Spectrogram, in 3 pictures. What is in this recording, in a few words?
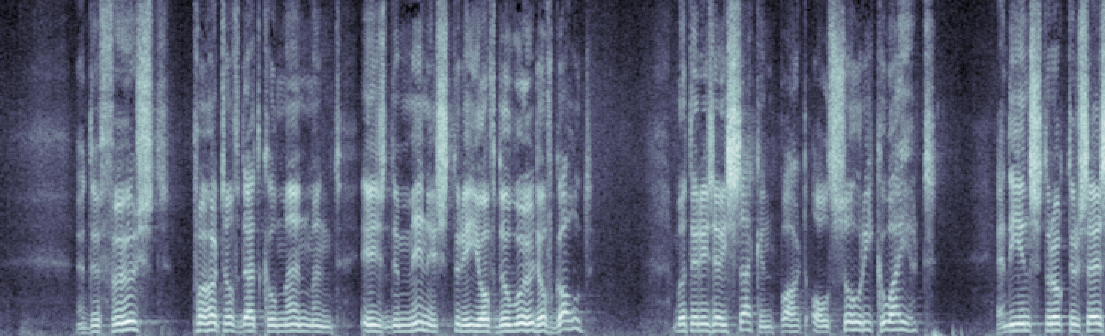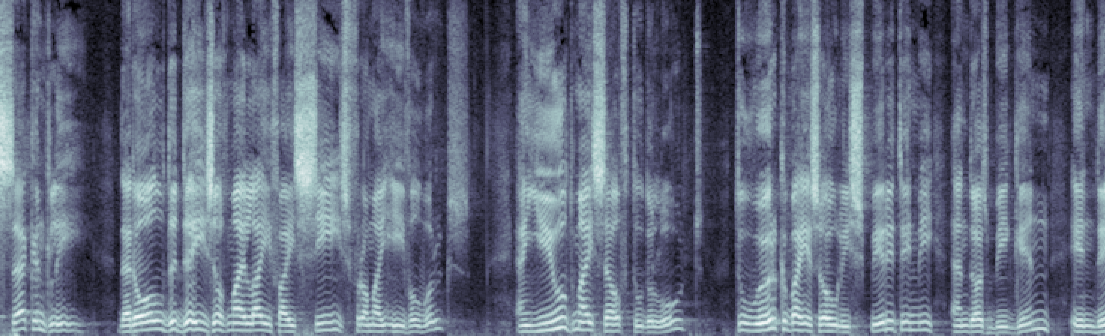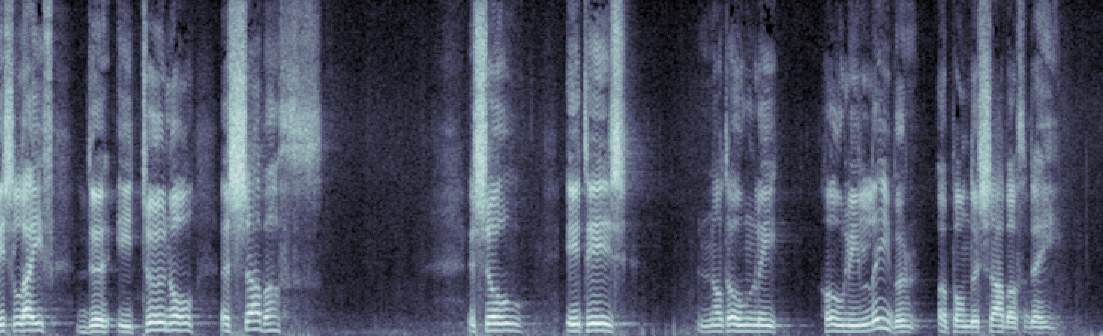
Sermon Continued; Netherlands Reformed Congregation, St. Catharines, ON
